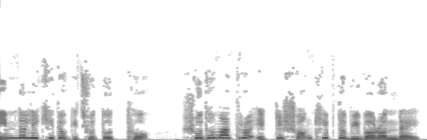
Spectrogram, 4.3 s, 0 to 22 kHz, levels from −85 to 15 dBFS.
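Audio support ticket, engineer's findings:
Watery, swirling speech throughout, with metallic chirps on sibilants and smeared attacks. Treble still reaches about 20.2 kHz, so the damage comes from weak spectral lines flickering frame to frame. Likely MP3 compression, heavy, consistent with roughly 32 kbps.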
